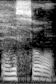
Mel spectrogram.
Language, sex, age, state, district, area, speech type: Santali, male, 45-60, Odisha, Mayurbhanj, rural, spontaneous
